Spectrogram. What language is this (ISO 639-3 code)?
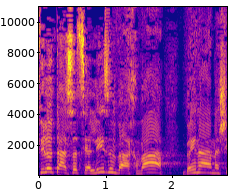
heb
